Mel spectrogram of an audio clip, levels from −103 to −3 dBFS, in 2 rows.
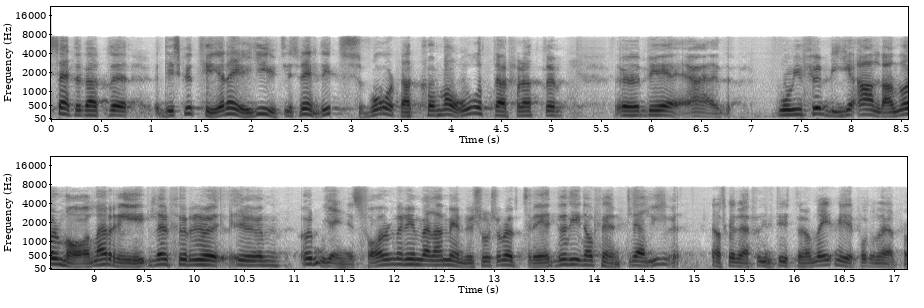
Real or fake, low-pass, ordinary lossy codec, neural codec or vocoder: fake; 7.2 kHz; none; codec, 16 kHz, 1 kbps, FreqCodec, larger model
